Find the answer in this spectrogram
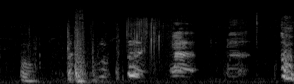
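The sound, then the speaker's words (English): A man retches and vomits out of an open car door in the morning, a series of five or so harsh, voiced heaves and gags coming in uneven bursts with short pauses between them. “He opens the car door and vomits.”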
